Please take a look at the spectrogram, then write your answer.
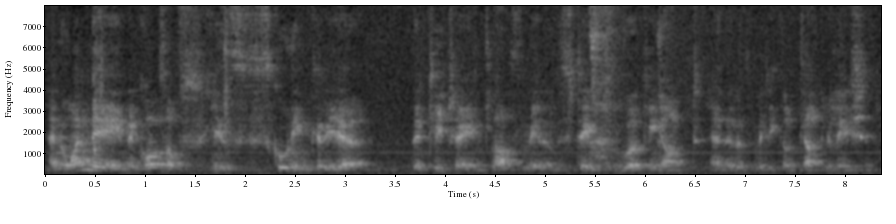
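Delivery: usual speaking voice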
